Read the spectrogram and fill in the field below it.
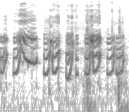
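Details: Pet guinea pig indoors, calling just after its companion was taken away: a rapid series of six loud, whistled squeals, each rising then falling, spaced about a quarter second apart, with no other sounds.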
